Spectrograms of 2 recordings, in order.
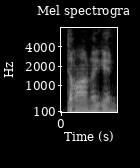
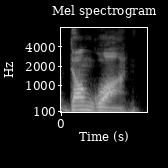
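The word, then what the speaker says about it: Dongguan: Oh what's I mispronounce I said Donegan for some reason it's dumb guan my mistake by that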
